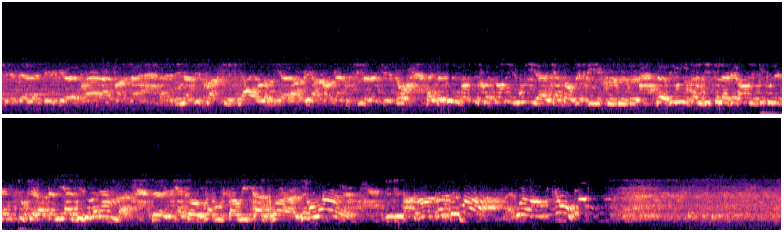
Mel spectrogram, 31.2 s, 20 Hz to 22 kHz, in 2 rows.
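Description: Another station's voice received over CB radio in sideband: thin, band-limited speech over steady hiss. The voice stops about 27 seconds in, leaving only the hiss.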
